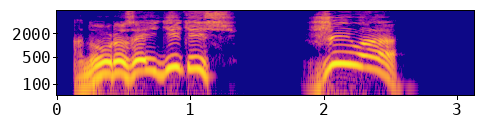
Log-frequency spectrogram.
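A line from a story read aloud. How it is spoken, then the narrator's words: Shouting. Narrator (Russian): Я им крикнул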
